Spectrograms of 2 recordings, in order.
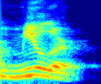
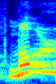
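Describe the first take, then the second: First: Mueller as MYOO-ler, with a y glide; second candidate pronunciation. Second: Muller as MULL-er, short vowel; first candidate pronunciation. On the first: Host unsure of the name, testing Mueller as MYOO-ler. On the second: Host unsure of the name, testing Muller as MULL-er. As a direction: offer "Muller" without a y glide. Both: Shown as a demonstration. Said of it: "Is it M".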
